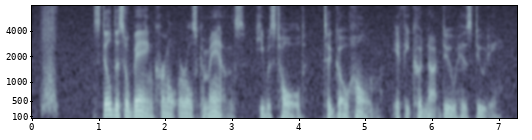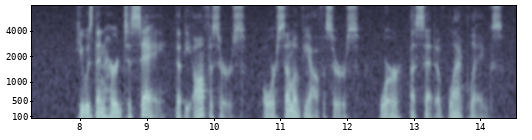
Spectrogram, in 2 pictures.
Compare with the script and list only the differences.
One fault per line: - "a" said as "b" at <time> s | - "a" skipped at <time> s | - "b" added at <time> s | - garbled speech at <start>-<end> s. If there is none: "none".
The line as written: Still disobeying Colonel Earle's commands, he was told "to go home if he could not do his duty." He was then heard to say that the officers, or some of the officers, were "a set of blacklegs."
none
